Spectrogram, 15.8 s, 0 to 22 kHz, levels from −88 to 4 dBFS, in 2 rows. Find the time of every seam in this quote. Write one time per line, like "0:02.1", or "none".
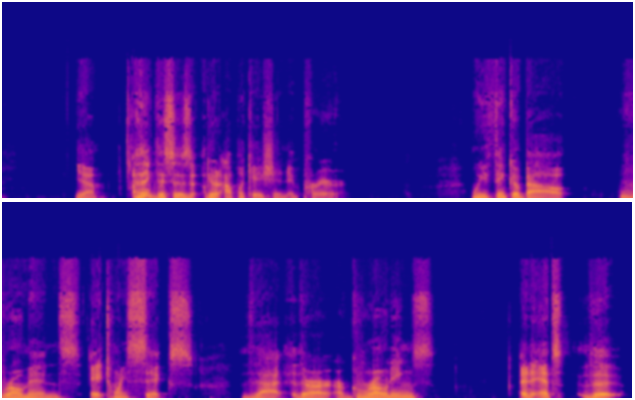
0:02.5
